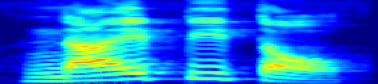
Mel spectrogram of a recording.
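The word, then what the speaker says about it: Naypyidaw: तो म्यांमार की अगर मैं बात करूं, म्यांमार की अगर बात करूं तो म्यांमार की कैपिटल इज नायपीताओ।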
